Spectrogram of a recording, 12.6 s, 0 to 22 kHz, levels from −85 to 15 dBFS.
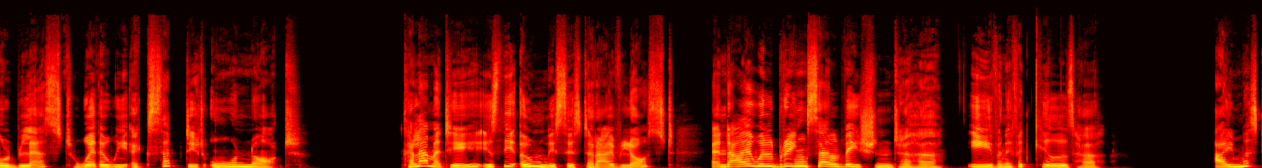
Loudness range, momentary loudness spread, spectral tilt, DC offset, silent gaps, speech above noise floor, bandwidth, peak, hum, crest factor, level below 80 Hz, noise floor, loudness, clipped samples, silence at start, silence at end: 3 LU; 9 LU; -3.5 dB/octave; under 0.1%; 3.22-4.01 s, 7.05-7.12 s, 11.34-12.15 s; over 71 dB; 19.5 kHz; 0 dBFS; none; 20 dB; -66 dBFS; under -90 dBFS; -19 LUFS; under 0.1%; 0 s; 0.05 s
